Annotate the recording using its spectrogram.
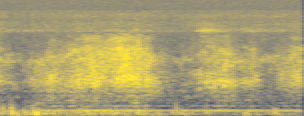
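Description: Near silence: faint soft rustles, about one a second, over a low steady hum.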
